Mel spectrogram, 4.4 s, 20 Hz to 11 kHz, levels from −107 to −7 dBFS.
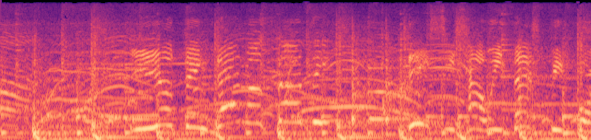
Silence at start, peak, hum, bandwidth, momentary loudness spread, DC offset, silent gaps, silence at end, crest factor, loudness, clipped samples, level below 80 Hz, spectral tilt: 0 s; -4 dBFS; none; 10.5 kHz; 4 LU; 0.3%; none; 0 s; 14 dB; -20 LUFS; under 0.1%; -30 dBFS; -5.5 dB/octave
